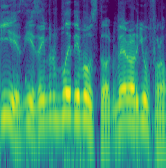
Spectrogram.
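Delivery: put-on Russian accent. Retelling how he answered people amazed he was from Russia, fake Russian accent. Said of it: "talk in the Russian accent".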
